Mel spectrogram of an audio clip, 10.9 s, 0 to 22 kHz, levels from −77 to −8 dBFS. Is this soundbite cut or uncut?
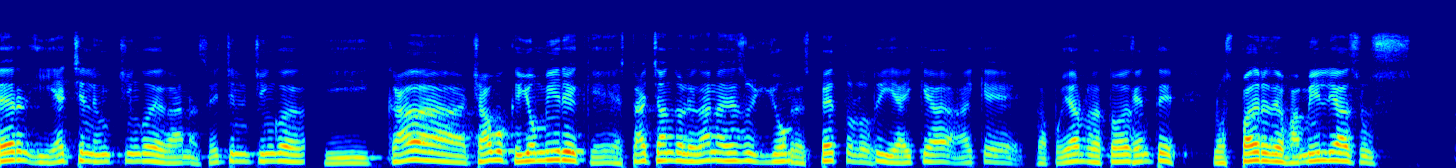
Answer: cut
